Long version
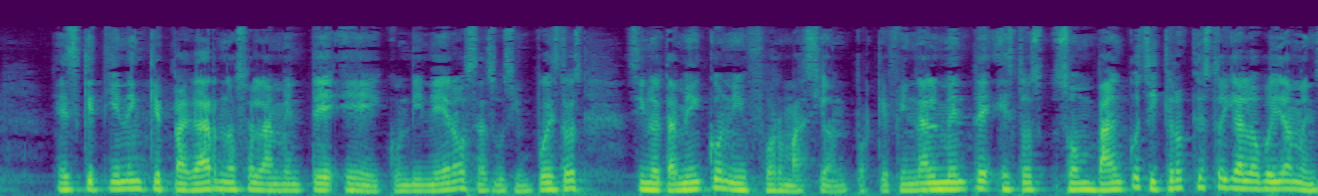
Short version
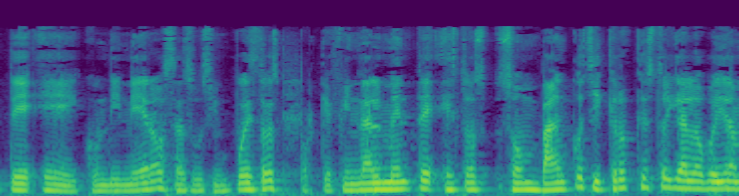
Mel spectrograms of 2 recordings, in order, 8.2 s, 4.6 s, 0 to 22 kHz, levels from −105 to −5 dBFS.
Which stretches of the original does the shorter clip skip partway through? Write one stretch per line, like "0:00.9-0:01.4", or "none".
0:03.7-0:05.3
